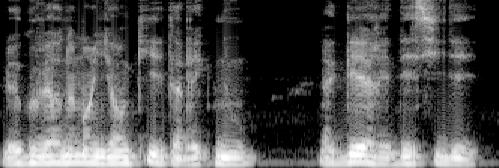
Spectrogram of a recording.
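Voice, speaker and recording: A domineering, exalted billionaire father from an audiobook, put on by a male reader. His voice is low, dark and husky. He presses each point hard and rises into emphatic reproach. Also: little pitch movement, normal speed. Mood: boastful. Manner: forceful, reproachful, rising to emphatic outbursts. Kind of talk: audiobook character reading.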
